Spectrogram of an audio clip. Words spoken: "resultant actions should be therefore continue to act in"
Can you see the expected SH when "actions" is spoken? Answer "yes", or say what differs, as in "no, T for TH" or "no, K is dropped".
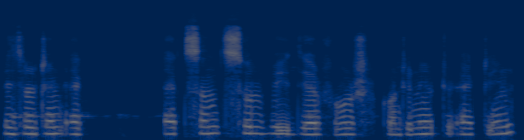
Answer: no, S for SH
